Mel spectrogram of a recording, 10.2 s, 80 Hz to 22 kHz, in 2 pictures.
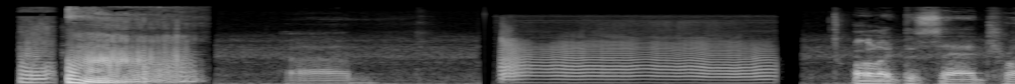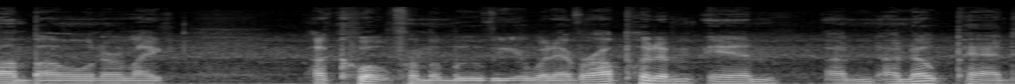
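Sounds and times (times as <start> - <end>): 
fart sound effects: 0.1 - 1.1, 2.5 - 3.9
speech: 4.3 - 10.1.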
